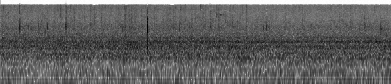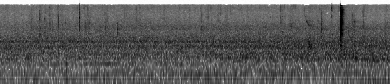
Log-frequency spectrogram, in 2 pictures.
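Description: A small bird pecks at seeds with faint taps.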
